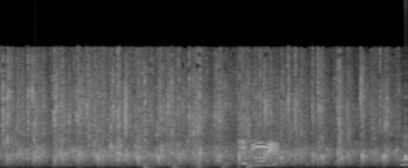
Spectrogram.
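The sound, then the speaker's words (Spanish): An audience claps steadily, a dense wash of applause lasting several seconds at an even volume, with a few raised voices and cheers mixed in over the clapping. “Si usted le va a dar un aplauso.”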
